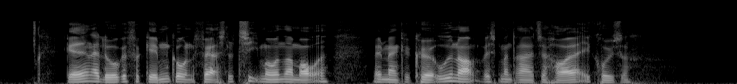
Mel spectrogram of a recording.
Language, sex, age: Danish, male, 35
